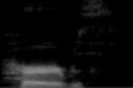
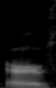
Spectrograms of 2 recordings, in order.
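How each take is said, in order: First: The word starts with an audible h sound. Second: The word starts without an h sound.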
